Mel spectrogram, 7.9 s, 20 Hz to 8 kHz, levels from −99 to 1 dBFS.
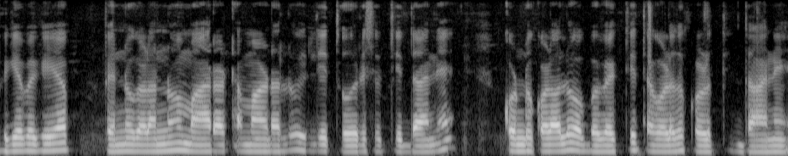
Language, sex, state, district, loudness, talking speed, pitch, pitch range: Kannada, male, Karnataka, Dakshina Kannada, -26 LUFS, 90 wpm, 120 Hz, 115-130 Hz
